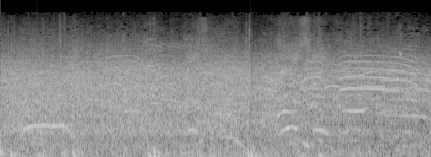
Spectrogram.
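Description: Arena crowd noise at a college basketball game, with a basketball being dribbled on the hardwood court and short high squeaks in the second half.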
